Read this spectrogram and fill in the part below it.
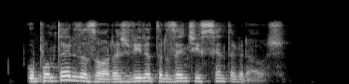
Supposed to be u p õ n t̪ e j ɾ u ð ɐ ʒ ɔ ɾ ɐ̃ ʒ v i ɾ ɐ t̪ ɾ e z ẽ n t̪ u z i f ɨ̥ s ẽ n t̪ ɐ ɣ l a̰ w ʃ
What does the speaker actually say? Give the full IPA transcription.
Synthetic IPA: u p õ n t̪ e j ɾ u ð ɐ z ɔ ɾ ɐ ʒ v i ɾ ɐ t̪ ɾ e z ẽ n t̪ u z i s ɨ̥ s ẽ n t̪ ɐ ɣ ɾ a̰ w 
